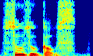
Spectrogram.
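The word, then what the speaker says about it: Suzugos (Σύζυγος): 在这一段经文当中有一个很有意思的一句话，是提到这真实与我同父一轭的，这个同父一轭的这个字，它很可能是一个人的名字，这个人的名字的发音呢叫做 Suzugos，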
